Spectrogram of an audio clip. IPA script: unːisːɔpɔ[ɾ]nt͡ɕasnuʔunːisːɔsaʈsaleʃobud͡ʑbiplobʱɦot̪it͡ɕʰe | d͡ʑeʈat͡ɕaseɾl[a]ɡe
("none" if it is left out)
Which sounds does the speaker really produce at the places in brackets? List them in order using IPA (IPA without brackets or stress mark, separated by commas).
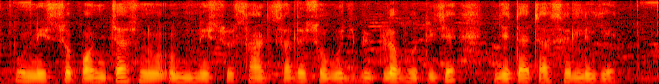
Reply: none, i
